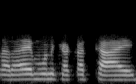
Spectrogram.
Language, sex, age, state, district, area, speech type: Hindi, female, 30-45, Bihar, Madhepura, rural, conversation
